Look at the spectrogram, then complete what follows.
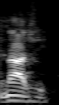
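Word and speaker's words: Nnaji: Anthony Towns, James Naji, is that how you pronounce his name? Correct. Yeah. Naji.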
